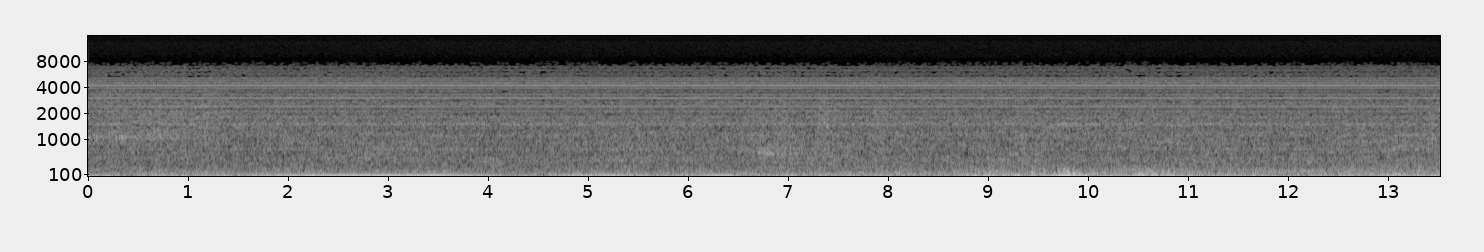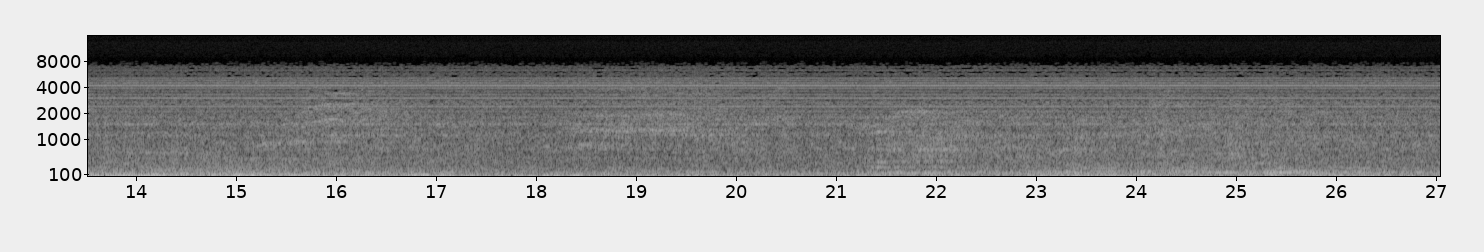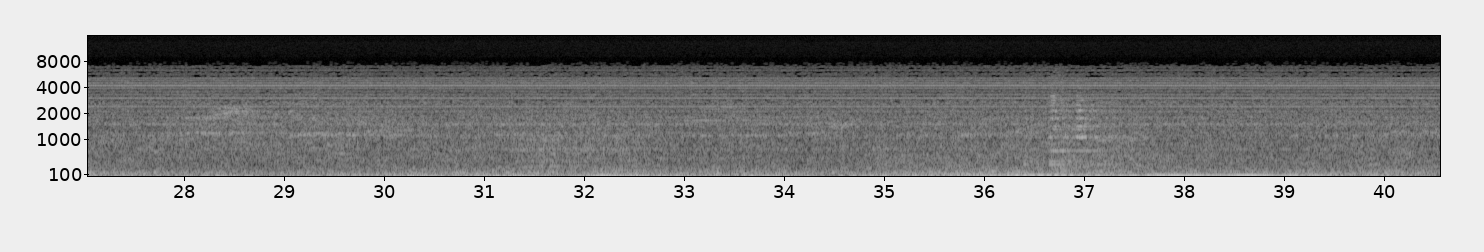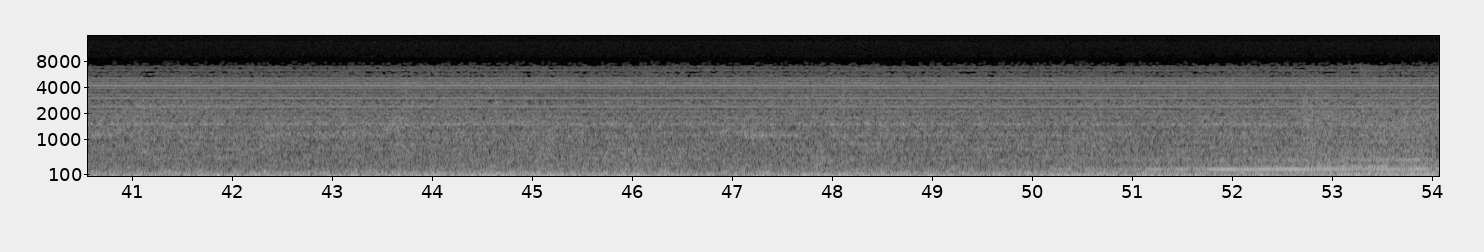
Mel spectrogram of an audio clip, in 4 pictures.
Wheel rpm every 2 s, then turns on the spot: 0, 0, 0, 0, 0, 0, 0, 0, 0, 0, 0, 0, 0, 0, 0, 0, 0, 0, 0, 0, 0, 0, 0, 0, 0, 0, 0.
none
